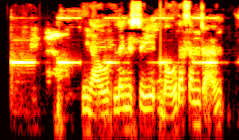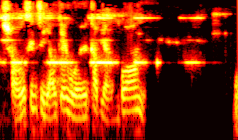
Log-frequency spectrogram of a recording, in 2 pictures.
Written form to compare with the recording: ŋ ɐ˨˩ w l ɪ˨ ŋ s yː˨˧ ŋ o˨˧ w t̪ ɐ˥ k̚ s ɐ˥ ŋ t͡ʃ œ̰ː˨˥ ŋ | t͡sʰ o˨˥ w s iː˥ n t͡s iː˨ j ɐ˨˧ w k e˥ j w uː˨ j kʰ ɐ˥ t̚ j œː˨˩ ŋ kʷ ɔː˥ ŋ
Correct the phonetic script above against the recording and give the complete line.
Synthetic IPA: ŋ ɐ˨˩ w l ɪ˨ ŋ s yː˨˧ m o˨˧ w t̪ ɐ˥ k̚ s ɐ˥ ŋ t͡ʃ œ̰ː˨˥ ŋ | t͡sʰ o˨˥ w s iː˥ n t͡s iː˨ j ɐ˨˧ w k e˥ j w uː˨ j kʰ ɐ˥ p̚ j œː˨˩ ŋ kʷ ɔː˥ ŋ

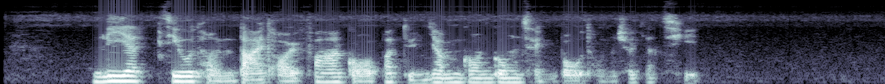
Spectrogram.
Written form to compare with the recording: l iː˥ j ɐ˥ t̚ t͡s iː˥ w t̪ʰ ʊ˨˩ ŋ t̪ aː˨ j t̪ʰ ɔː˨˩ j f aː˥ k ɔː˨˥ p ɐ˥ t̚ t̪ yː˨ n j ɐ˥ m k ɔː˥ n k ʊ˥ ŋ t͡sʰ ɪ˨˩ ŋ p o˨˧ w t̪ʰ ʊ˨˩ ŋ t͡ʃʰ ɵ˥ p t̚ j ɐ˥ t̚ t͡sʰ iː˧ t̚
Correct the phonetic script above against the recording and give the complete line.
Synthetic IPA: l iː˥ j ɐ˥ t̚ t͡s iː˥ w t̪ʰ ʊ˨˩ ŋ t̪ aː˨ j t̪ʰ ɔː˨˩ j f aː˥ k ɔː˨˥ p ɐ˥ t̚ t̪ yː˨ n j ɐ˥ m k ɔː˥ n k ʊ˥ ŋ t͡sʰ ɪ˨˩ ŋ p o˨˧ w t̪ʰ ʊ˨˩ ŋ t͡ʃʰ ɵ˥ t̚ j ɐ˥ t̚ t͡sʰ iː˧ t̚

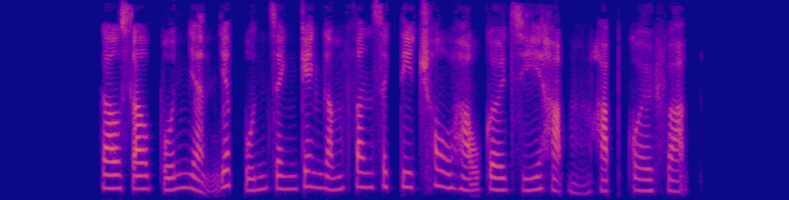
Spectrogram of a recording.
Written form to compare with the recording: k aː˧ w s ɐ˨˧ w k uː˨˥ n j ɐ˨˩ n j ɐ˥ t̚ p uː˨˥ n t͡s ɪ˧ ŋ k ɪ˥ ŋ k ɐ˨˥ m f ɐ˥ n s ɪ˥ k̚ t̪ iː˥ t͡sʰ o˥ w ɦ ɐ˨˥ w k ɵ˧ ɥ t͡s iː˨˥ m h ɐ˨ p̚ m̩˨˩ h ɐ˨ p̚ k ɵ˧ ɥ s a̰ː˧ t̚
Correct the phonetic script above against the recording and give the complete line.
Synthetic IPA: k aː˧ w s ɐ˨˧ w p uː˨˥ n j ɐ˨˩ n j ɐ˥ t̚ p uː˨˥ n t͡s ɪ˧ ŋ k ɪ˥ ŋ k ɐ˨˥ m f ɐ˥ n s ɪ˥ k̚ t̪ iː˥ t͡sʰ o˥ w ɦ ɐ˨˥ w k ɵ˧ ɥ t͡s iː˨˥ h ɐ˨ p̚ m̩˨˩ h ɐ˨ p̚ k ɵ˧ ɥ f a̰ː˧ t̚

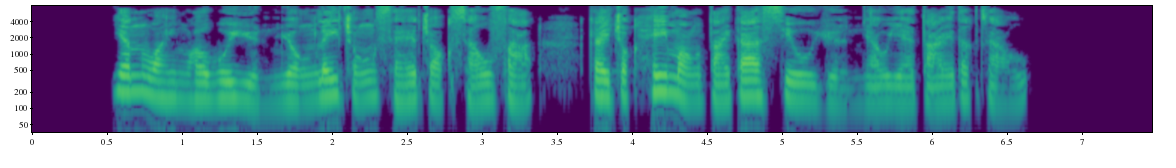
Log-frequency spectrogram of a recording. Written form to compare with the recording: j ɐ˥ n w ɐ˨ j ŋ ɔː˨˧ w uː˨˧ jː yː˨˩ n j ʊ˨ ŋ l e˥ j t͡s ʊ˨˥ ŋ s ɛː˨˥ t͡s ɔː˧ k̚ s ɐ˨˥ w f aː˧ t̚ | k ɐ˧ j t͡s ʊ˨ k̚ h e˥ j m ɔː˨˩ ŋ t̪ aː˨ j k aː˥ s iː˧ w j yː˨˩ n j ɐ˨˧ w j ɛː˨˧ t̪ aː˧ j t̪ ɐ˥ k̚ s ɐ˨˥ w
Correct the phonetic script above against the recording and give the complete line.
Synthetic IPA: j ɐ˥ n w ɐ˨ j ŋ ɔː˨˧ w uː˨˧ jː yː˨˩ n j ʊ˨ ŋ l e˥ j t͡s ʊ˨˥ ŋ s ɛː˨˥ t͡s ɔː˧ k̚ s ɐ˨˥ w f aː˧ t̚ | k ɐ˧ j t͡s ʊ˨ k̚ h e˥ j m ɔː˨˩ ŋ t̪ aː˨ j k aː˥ s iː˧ w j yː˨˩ n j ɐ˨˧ w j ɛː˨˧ t̪ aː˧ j t̪ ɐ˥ k̚ t͡s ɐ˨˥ w

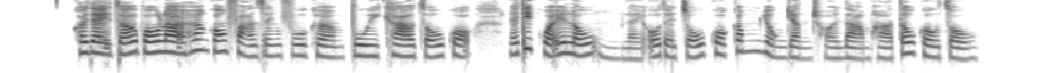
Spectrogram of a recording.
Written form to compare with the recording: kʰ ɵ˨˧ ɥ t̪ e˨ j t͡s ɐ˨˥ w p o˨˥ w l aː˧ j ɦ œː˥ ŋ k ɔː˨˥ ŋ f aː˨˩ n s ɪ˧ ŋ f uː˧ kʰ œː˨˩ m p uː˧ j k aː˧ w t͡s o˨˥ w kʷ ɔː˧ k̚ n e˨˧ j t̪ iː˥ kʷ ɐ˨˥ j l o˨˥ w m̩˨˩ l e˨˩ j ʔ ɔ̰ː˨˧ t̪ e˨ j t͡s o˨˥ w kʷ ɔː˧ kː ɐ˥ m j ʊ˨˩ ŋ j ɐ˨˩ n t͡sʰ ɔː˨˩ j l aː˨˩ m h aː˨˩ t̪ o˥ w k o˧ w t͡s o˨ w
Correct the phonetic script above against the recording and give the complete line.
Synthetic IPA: kʰ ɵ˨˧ ɥ t̪ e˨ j t͡s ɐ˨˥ w p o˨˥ w l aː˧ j ɦ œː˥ ŋ k ɔː˨˥ ŋ f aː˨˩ n s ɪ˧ ŋ f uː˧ kʰ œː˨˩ ŋ p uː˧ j kʰ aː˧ w t͡s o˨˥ w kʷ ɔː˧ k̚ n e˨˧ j t̪ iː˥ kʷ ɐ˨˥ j l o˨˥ w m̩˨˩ l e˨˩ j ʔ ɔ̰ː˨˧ t̪ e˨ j t͡s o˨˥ w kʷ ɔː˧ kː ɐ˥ m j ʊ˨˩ ŋ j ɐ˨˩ n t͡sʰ ɔː˨˩ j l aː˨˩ m h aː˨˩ t̪ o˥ w k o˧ w t͡s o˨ w

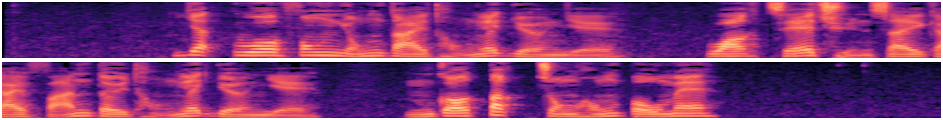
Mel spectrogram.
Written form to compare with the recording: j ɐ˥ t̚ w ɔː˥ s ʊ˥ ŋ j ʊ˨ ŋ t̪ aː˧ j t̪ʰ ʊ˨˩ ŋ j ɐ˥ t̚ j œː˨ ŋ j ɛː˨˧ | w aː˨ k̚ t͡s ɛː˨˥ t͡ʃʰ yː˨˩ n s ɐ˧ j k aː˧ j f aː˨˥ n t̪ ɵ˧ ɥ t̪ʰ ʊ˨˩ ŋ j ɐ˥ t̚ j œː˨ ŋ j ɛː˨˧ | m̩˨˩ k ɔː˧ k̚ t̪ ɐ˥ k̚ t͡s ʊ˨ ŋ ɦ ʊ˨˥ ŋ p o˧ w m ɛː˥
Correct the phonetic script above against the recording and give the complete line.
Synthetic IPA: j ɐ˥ t̚ w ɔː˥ f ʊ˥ ŋ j ʊ˨˥ ŋ t̪ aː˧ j t̪ʰ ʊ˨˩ ŋ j ɐ˥ t̚ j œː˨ ŋ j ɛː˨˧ | w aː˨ k̚ t͡s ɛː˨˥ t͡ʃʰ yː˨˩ n s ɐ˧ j k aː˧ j f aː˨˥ n t̪ ɵ˧ ɥ t̪ʰ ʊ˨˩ ŋ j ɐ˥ t̚ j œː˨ ŋ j ɛː˨˧ | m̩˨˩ k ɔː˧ k̚ t̪ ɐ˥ k̚ t͡s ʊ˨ ŋ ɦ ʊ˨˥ ŋ p o˧ w m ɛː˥

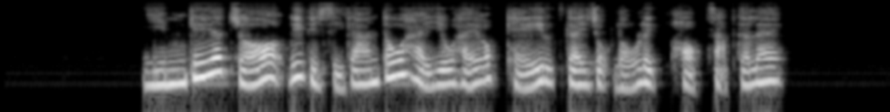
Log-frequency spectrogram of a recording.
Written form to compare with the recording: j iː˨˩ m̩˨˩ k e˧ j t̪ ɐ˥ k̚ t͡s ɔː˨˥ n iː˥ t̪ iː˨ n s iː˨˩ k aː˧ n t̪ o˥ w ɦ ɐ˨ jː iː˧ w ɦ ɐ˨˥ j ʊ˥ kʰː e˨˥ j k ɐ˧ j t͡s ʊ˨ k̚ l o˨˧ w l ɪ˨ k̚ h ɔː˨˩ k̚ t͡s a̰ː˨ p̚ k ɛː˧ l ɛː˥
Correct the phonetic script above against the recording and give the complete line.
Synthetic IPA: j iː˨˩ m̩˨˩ k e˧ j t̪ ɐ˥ t̚ t͡s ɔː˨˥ n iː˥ t̪ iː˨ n s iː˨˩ k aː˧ n t̪ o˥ w ɦ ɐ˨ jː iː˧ w ɦ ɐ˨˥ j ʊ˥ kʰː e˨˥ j k ɐ˧ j t͡s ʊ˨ k̚ l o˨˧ w l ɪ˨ k̚ h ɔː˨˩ k̚ t͡s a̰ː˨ p̚ k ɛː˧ l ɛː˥

